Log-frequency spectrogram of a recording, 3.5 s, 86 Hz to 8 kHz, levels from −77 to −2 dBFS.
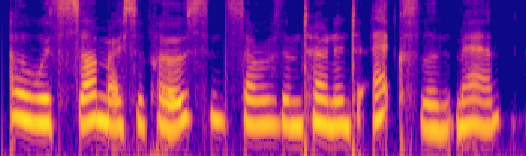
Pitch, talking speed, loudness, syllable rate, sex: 225 Hz, 220 wpm, -16 LUFS, 5.9 syllables/s, female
